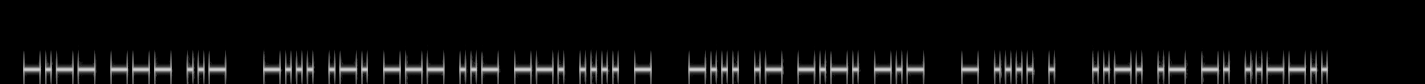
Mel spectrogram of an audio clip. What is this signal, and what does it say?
Morse code, heard as a keyed tone, about 22 wpm, 700 Hz. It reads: YOU BROUGHT BACK THE FAN?
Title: Sentences from Top 1300 Words 22wpm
